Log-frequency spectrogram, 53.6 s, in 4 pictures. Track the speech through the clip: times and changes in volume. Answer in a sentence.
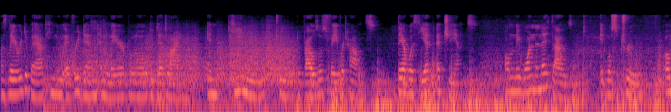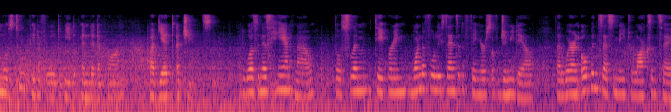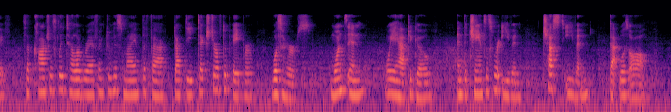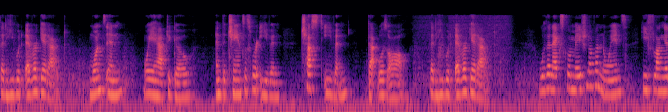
The speech can be heard from 0.0 to 9.4 s, at a steady volume; from 10.1 to 50.2 s, at a steady volume; and briefly from 51.0 to 53.5 s.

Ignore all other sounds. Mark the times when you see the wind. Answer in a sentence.
The wind can be heard from 0.0 to 53.5 s.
